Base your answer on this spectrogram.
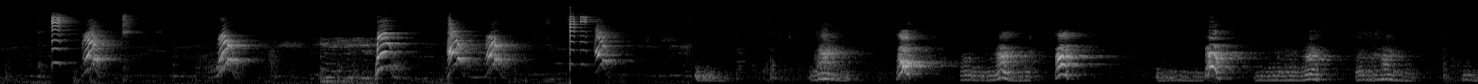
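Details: Puppies barking: sharp high yaps come thick and fast at first, then give way to softer, lower, more drawn-out barks spaced about a second apart over fifteen seconds.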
